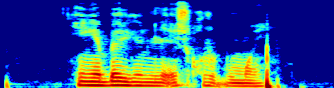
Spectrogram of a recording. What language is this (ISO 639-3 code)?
bak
